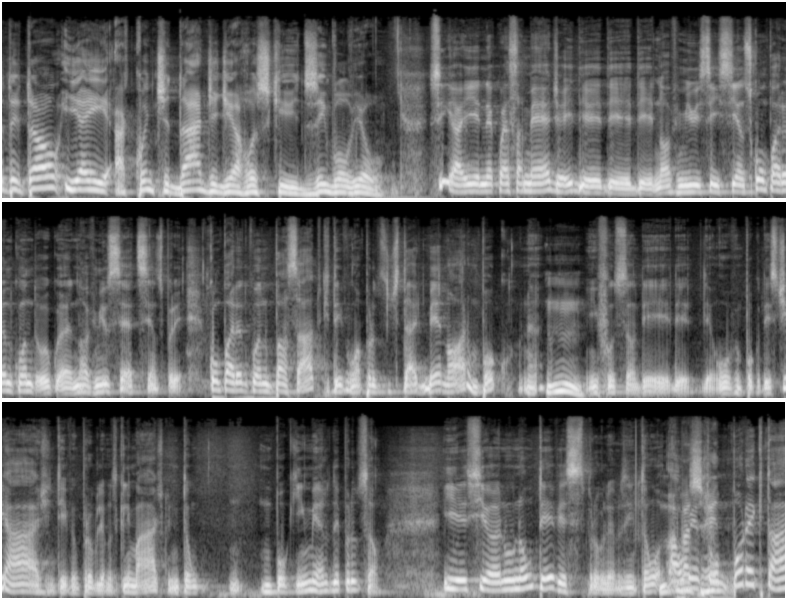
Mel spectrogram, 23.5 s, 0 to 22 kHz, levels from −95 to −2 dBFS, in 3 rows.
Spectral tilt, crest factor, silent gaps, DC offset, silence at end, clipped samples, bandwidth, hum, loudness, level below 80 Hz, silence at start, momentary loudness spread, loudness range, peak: -5.5 dB/octave; 14 dB; none; under 0.1%; 0 s; under 0.1%; 16.5 kHz; none; -14 LUFS; -38 dBFS; 0 s; 6 LU; 3 LU; 0 dBFS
